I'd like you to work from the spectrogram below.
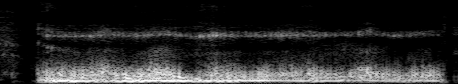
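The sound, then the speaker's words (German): A voice imitates the rustle of an arm pushed fully into a popcorn bucket and turned in circles: one steady, raspy, growl-like churning noise held for about two seconds, fairly loud. “Er hat von Anfang an, es gab keine Notwendigkeit dafür, seinen Arm komplett in den Eimer reingefahren und dann den Arm im Kreis gedreht und damit so ein Geräusch gemacht”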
